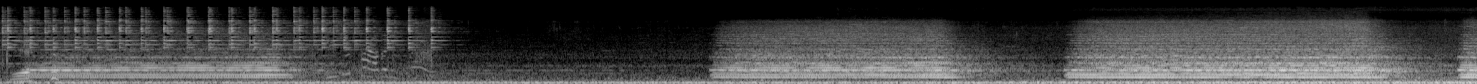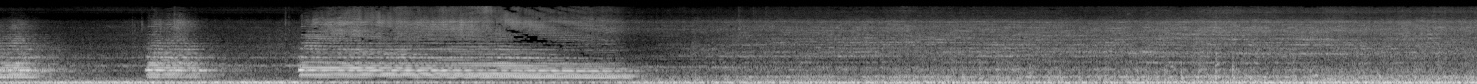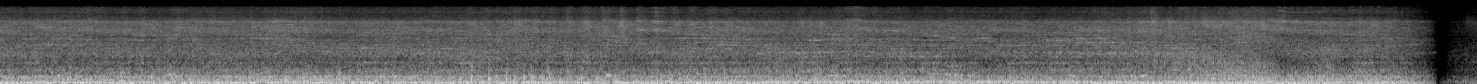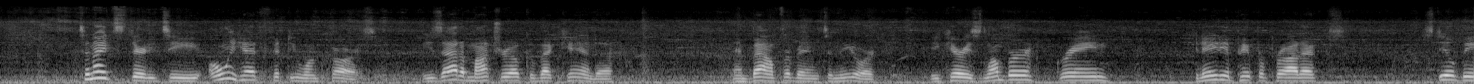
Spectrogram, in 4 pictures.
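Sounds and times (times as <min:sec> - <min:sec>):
locomotive horn blasts: 0:00.0 - 0:03.2, 0:07.1 - 0:10.0, 0:10.6 - 0:15.5, 0:16.2 - 0:21.3, 0:21.9 - 0:25.2, 0:38.9 - 0:41.0
freight cars clacking on rails: 0:00.0 - 0:04.7, 0:21.4 - 0:43.3
train engines rumbling: 0:00.0 - 0:59.0.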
